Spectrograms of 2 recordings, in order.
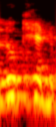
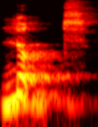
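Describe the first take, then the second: First: The ending is an extra syllable. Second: The ending adds no extra syllable. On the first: The speaker calls it wrong. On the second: The speaker calls it right.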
